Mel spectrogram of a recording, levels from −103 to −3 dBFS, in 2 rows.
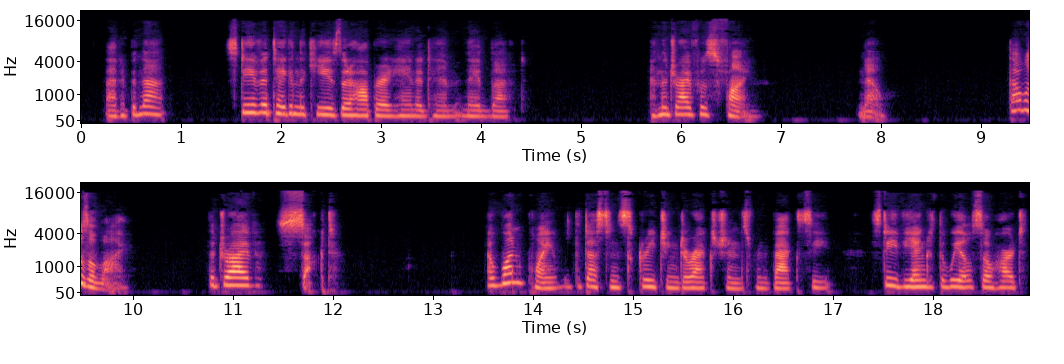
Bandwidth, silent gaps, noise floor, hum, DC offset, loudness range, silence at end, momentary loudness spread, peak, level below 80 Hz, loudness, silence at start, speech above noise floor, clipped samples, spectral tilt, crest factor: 17 kHz; none; -85 dBFS; none; under 0.1%; 9 LU; 0.05 s; 17 LU; -6 dBFS; -66 dBFS; -26 LUFS; 0.25 s; 58 dB; under 0.1%; -2.5 dB/octave; 22 dB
